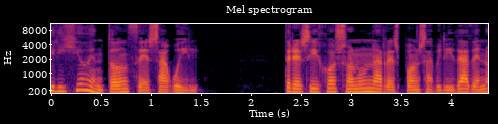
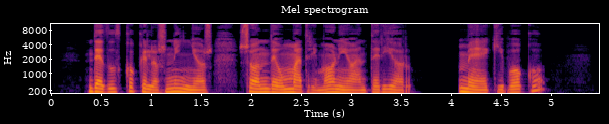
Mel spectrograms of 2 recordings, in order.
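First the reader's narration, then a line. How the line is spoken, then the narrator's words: Plain. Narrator (Spanish): preguntó a Eleanor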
